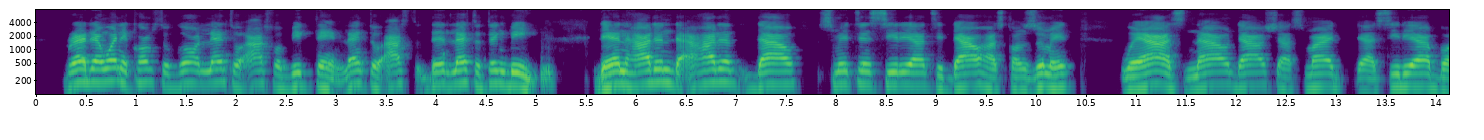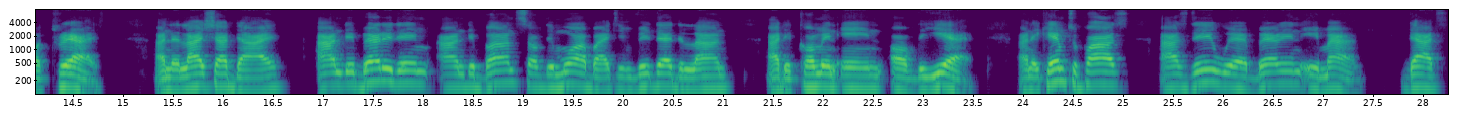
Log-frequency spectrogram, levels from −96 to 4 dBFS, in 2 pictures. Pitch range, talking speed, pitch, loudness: 135-160 Hz, 155 wpm, 145 Hz, -25 LUFS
